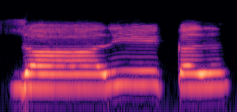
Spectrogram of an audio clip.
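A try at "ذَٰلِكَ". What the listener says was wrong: Okay, do not elongate the lam with the kasra. It's just a simple kasra. So just 1 second rule.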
